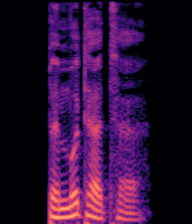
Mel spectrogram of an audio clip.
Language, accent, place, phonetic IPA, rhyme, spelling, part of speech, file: German, Germany, Berlin, [bəˈmʊtɐtə], -ʊtɐtə, bemutterte, adjective / verb, De-bemutterte.ogg
- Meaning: inflection of bemuttern: 1. first/third-person singular preterite 2. first/third-person singular subjunctive II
